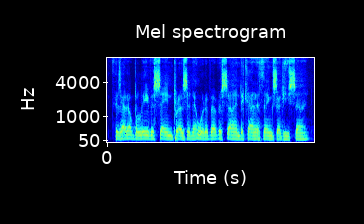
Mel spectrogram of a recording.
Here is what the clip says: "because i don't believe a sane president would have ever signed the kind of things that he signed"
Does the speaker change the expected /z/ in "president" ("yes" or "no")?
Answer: no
